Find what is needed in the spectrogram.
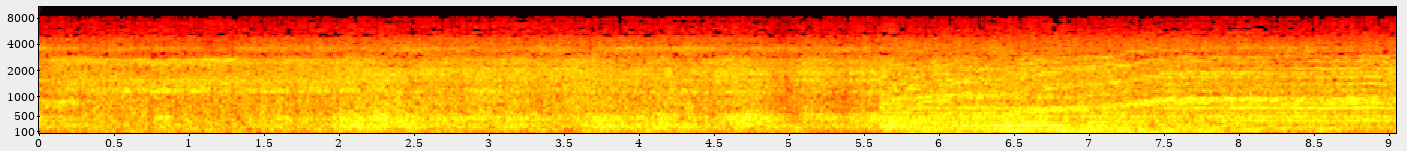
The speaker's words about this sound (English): The car skidded on gravel and slid sideways toward the cliff.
